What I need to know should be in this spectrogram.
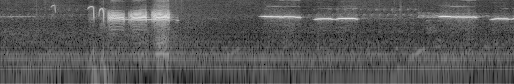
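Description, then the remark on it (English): A black-capped chickadee sings clear, pure whistled notes in pairs, high then slightly lower, after a few quick buzzy chirps at the start, against an otherwise quiet background. “The black-capped chickadee has many admirers.”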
